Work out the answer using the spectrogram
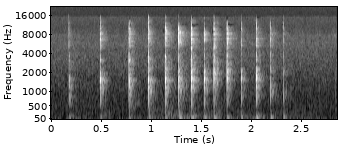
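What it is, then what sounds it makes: Soap bar being carved. A metal carving tool with a purple handle scrapes and shaves curls off a solid, palm-sized pink bar of soap held in one hand, and the shavings collect on the cloth below. Fourteen short, crisp scraping strokes are heard, each a quick dry rasp with a bright edge that dies away almost at once. The strokes come faster and closer together through the middle before spacing out again, all at a quiet level.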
